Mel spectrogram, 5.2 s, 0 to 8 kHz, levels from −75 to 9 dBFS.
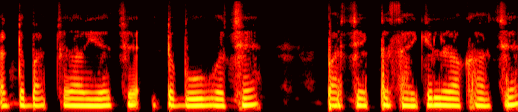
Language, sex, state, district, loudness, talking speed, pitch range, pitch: Bengali, female, West Bengal, North 24 Parganas, -15 LUFS, 150 wpm, 180-190 Hz, 185 Hz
